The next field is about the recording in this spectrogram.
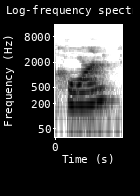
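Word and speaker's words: Quorn: by a company called corn it's weird it's spelled qu ORN and they make a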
